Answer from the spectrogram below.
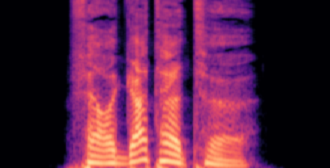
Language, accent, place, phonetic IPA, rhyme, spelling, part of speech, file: German, Germany, Berlin, [fɛɐ̯ˈɡatɐtə], -atɐtə, vergatterte, adjective / verb, De-vergatterte.ogg
- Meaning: inflection of vergattern: 1. first/third-person singular preterite 2. first/third-person singular subjunctive II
